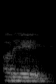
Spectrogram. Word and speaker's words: Hare: Hare, or it's actually Hara, but in the vocative tense, it's pronounced Hare.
